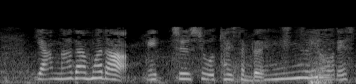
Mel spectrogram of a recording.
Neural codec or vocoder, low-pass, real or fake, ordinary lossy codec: codec, 24 kHz, 0.9 kbps, WavTokenizer, medium speech release version 1; 7.2 kHz; fake; MP3, 24 kbps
